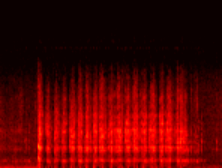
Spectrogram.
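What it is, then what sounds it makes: Turtle shell rattle with the right amount of pebbles. A turtle shell rattle filled with added small pebbles is shaken with the shell's opening held closed, giving a quick run of bright, dry rattling clicks for about two seconds before it fades. The rattle is judged to have the right sound before the opening is wired shut.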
